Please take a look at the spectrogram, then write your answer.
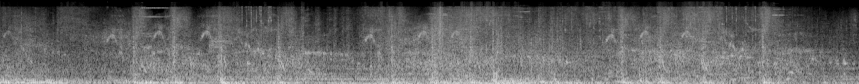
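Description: The Incendio fire spell is cast in Hogwarts Legacy, a loud, sustained roaring whoosh with crackling bursts and a heavy low rumble that runs steadily at close range before easing slightly at the end.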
